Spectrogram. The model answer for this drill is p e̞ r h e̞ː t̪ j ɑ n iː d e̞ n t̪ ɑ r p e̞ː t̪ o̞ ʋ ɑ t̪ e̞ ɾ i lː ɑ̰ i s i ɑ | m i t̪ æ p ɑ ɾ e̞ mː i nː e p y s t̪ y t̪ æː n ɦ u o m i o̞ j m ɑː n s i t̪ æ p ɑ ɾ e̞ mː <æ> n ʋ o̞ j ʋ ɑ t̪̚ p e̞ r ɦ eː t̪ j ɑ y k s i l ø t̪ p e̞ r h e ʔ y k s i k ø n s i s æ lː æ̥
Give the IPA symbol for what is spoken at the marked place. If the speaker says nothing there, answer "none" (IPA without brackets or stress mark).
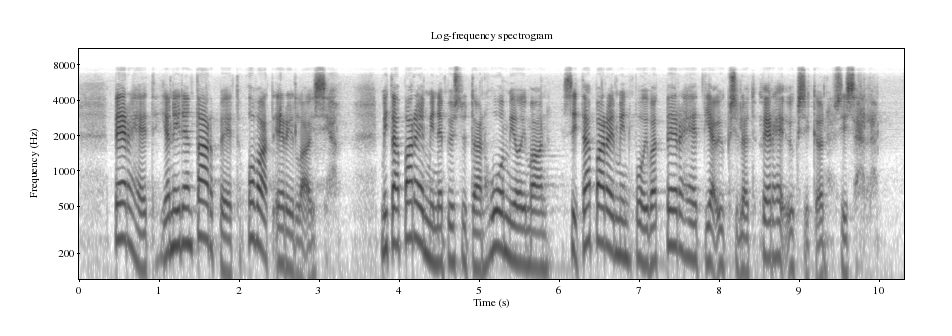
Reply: i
